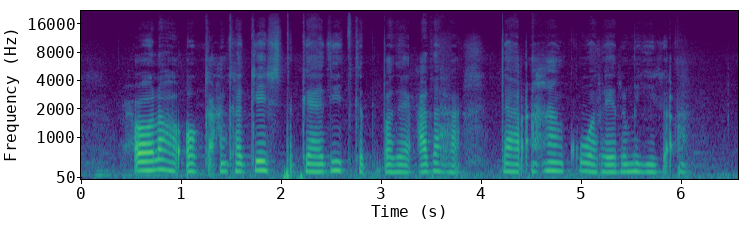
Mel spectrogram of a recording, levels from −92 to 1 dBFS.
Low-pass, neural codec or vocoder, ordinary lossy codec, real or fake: none; codec, 44.1 kHz, 7.8 kbps, Pupu-Codec; none; fake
